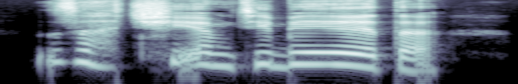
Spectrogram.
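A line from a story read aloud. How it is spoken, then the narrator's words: Moaning. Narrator (Russian): буквально простонала эльфийка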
